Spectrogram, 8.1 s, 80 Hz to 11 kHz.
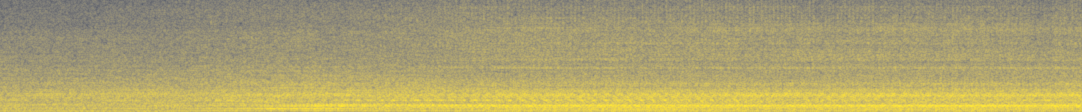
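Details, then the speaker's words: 2007 Toyota Avalon, 281,000 miles, cold start after sitting, condemned by two mechanics for a suspected stretched timing chain: smooth, quiet, steady cold idle with no ticking, rattle or grinding, no VVT-i gear noise at startup. "actually it's extremely quiet this is a cold London right now it's been sitting here for a while sounds perfectly healthy no ticking no noises no grinds"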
